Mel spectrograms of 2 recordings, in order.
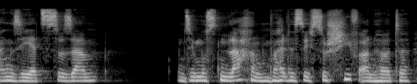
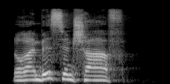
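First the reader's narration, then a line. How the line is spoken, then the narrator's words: Calling out. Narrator (German): rief Wolf und er sang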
